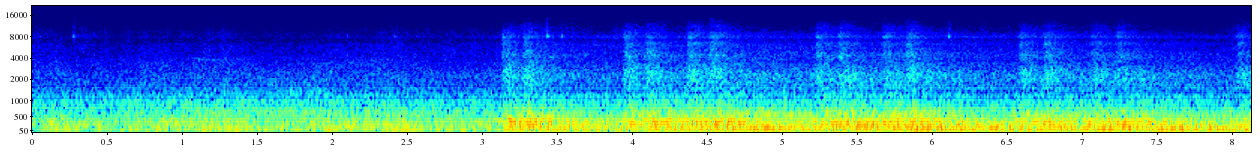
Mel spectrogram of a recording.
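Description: A train passing close by: a rumble that builds, gets suddenly louder about three seconds in, then carries on with a run of clacks from the wheels over the rails.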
